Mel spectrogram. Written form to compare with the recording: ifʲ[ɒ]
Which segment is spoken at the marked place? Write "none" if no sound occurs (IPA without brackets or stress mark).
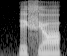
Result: ɒ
